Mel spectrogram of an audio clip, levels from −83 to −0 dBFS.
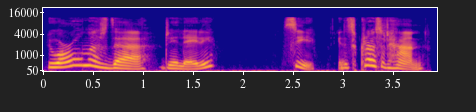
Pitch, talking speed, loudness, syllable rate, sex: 240 Hz, 165 wpm, -19 LUFS, 6.0 syllables/s, female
